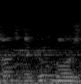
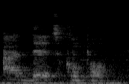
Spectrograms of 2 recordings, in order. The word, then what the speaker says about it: Antetokounmpo: In the real way, you gotta say it with a D, so it's Antetokounmpo. But in the Greek way, you say it with the NT, like Antetokounmpo.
